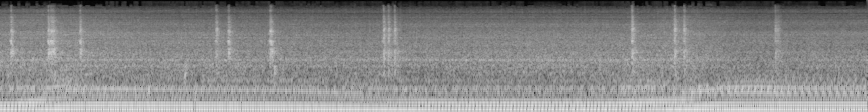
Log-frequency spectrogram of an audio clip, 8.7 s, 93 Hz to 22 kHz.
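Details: Mendeola MD4S e-box transaxle: low engine drone with sharp irregular clacks from the gearbox; cause unknown.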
